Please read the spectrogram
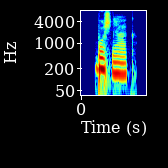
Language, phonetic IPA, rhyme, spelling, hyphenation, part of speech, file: Hungarian, [ˈboʃɲaːk], -aːk, bosnyák, bos‧nyák, adjective / noun, Hu-bosnyák.ogg
- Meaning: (adjective) Bosnian (of, or relating to Bosnia, its people or language); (noun) 1. Bosniak, Bosnian (person) 2. Bosnian (language)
